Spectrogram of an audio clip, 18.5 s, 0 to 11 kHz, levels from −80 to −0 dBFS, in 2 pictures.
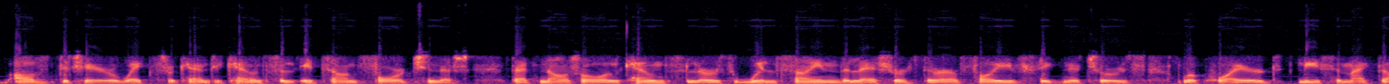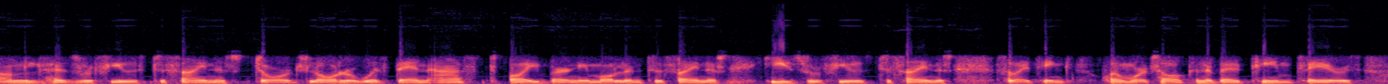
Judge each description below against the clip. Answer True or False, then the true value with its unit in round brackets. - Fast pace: False (175 wpm)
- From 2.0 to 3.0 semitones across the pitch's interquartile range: False (3.6 semitones)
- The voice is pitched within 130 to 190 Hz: True (135 Hz)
